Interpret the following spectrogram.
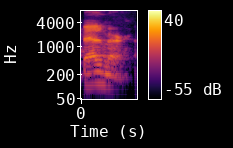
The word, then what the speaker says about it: Bijlmer: The Bijlmer? The Bijlmer, yeah. Bijlmer, yes.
